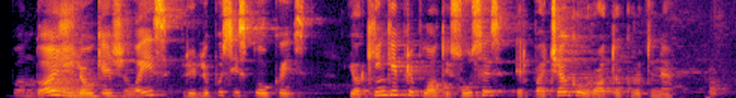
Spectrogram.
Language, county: Lithuanian, Kaunas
